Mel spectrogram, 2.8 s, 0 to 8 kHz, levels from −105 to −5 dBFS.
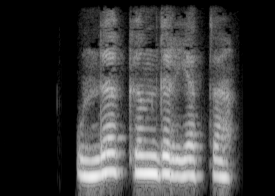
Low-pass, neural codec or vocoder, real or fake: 7.2 kHz; none; real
